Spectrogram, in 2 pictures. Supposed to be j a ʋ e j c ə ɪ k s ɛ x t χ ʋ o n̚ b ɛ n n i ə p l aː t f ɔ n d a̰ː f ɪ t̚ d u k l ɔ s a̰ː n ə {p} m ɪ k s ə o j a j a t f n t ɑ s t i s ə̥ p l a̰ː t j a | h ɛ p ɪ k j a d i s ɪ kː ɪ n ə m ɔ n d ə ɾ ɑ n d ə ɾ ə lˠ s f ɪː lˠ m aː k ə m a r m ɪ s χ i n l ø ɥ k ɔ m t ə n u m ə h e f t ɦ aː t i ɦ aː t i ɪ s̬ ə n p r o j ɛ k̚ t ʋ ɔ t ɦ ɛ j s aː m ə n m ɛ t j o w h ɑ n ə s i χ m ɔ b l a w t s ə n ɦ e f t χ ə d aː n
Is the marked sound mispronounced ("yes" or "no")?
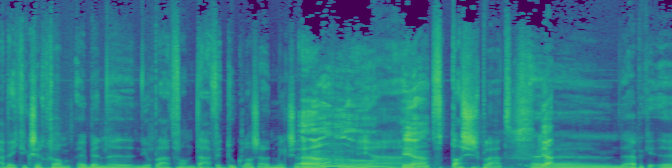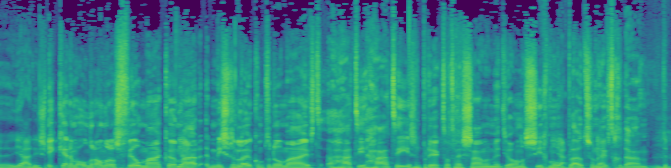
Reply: yes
